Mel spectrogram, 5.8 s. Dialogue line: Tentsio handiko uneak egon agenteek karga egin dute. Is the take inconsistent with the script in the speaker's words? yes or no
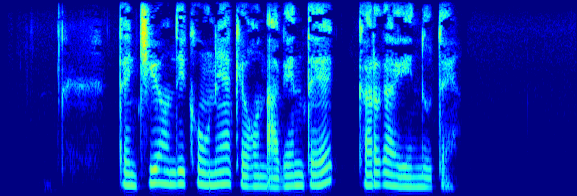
no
